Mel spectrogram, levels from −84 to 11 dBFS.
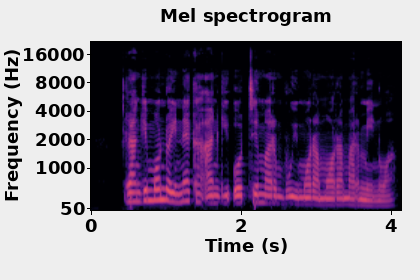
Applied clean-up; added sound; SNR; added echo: none; none; none; none.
